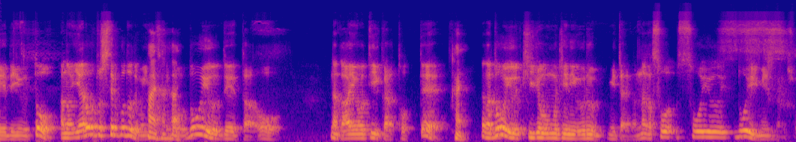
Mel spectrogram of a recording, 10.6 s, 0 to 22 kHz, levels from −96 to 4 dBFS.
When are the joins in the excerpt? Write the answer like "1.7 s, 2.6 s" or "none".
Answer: 6.3 s

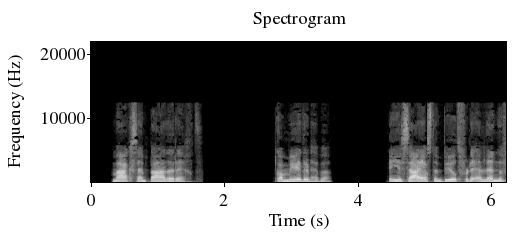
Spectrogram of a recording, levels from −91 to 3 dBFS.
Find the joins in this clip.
2.8 s, 3.3 s, 5.0 s

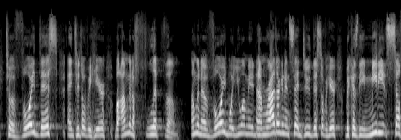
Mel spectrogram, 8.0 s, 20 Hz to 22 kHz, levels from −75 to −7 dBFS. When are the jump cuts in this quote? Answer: 1.6 s, 4.6 s, 5.1 s

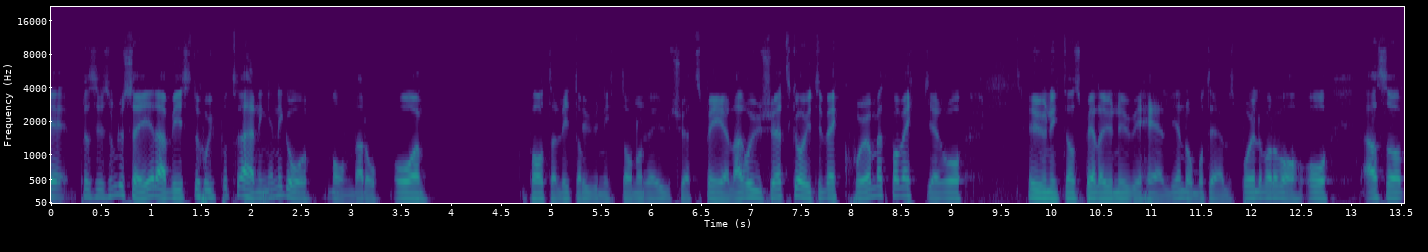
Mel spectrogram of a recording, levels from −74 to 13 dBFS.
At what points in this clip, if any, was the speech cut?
5.3 s, 5.9 s

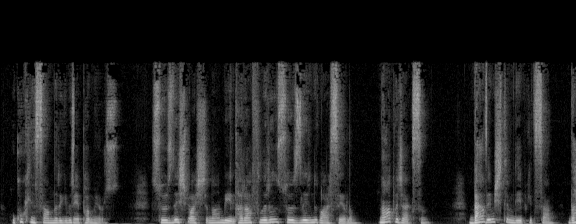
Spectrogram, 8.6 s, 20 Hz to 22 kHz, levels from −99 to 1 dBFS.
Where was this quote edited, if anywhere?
1.1 s, 2.8 s, 3.5 s, 4.8 s, 7.3 s

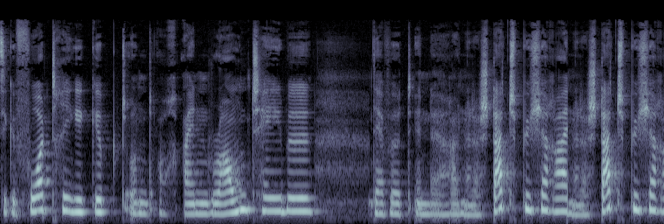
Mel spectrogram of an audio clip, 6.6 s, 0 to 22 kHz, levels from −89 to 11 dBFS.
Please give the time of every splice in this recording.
3.7 s, 4.1 s, 4.5 s, 5.7 s

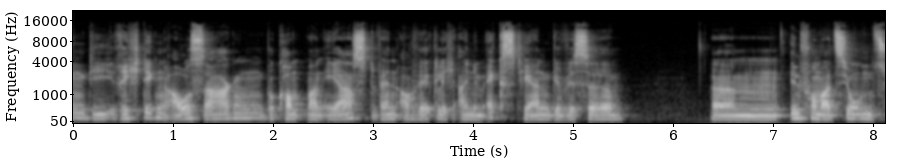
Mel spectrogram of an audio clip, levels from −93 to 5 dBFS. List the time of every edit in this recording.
none

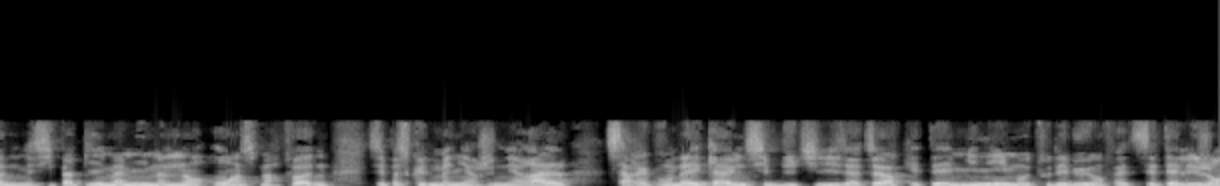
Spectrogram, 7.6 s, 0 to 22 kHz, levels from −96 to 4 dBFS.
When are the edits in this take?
none

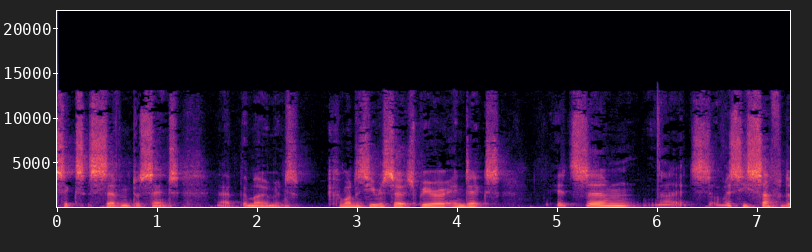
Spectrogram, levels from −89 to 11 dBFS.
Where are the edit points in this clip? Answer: none

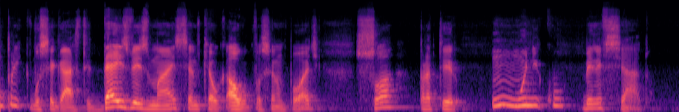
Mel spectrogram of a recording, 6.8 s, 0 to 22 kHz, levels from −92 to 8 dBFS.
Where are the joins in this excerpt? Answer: none

